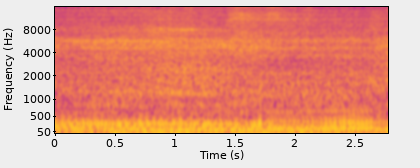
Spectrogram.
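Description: The engine and exhaust of a 2020 Aprilia Tuono V4 RR motorcycle roar steadily, loud and close, in a dense, aggressive drone with slight rises in pitch as it rides at Misano.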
